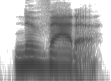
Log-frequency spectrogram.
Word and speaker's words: Nevada: Oh, and the pronunciation Posi is gently suggesting Nevada, Iowa is Nevada, and Monomony is more like Monomony, just FYI.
